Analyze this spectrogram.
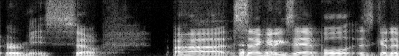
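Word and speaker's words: Hermès: It's Hermes, correct? Am I saying that correct? Yep. I should have figured this out before.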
